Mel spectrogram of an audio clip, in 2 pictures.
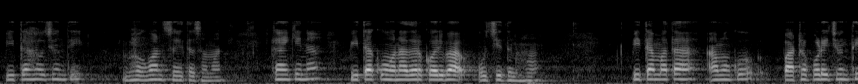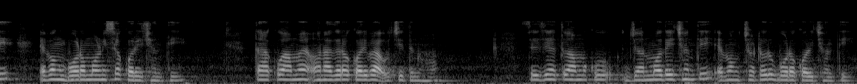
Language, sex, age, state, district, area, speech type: Odia, female, 18-30, Odisha, Boudh, rural, spontaneous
